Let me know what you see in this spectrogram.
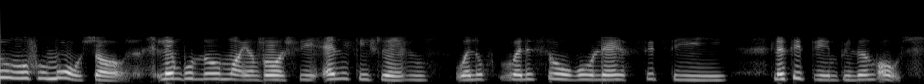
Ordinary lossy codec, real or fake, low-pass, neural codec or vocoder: none; fake; 3.6 kHz; codec, 16 kHz, 0.7 kbps, FocalCodec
